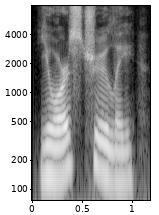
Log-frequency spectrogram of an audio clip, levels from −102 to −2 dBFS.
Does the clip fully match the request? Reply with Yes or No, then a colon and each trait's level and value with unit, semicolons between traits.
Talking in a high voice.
No: medium, 145 Hz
